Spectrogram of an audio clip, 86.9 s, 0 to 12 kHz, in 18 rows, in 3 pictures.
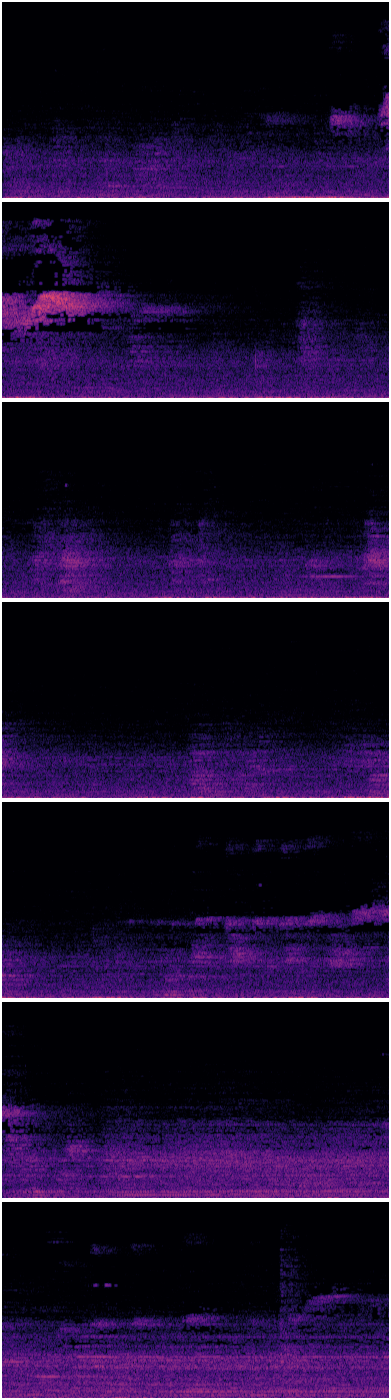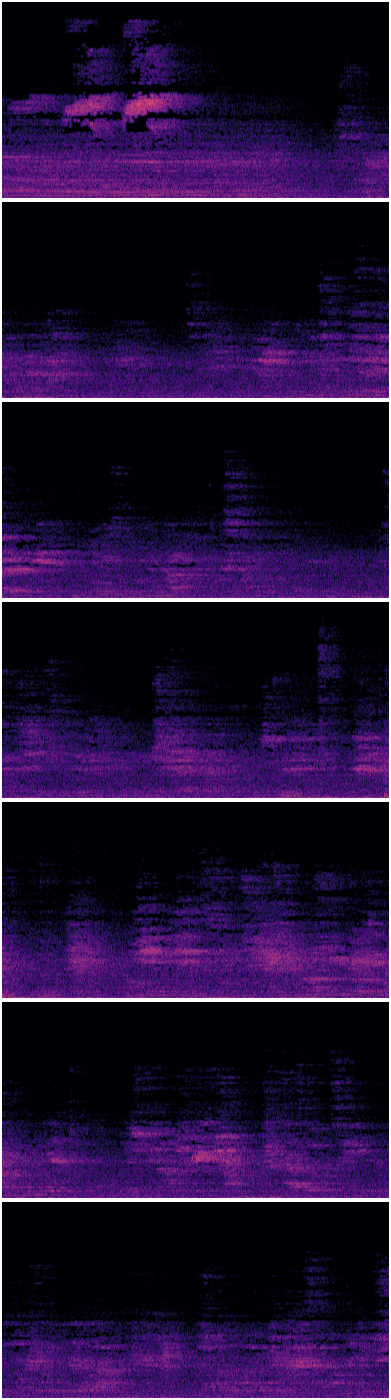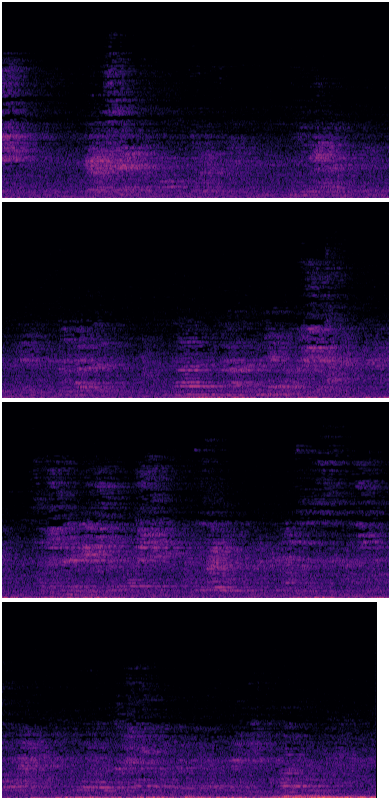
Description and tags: June 2009 Poznan/Poland: Sunday courtyard of old tenement in the center of Poznan; sounds of Polish serial M jak Milosc (somebody watching it, sounds is audible by open window on 4 floor) plus squealing swallows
